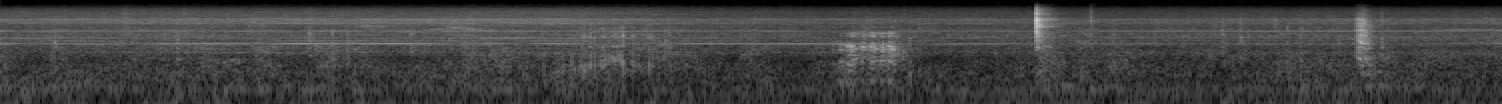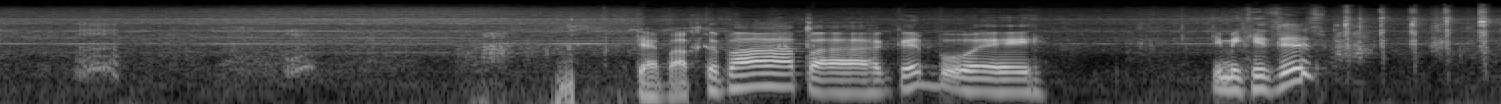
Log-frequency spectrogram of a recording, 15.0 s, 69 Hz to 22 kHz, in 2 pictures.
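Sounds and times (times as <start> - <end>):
steady high tone: 0.0 - 14.2
parrot calls: 2.3 - 3.4, 4.1 - 4.7, 7.9 - 9.2, 9.8 - 11.2
sharp clicks: 14.2 - 15.0.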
